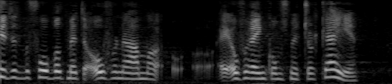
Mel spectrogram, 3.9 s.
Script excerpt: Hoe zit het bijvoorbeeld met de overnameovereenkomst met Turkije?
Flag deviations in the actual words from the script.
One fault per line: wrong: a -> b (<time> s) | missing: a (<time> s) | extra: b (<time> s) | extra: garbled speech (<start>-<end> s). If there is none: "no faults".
no faults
